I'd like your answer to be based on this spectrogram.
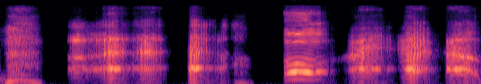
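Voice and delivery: high, strained gasping "ah, ah"; imitated choking gasps. The mother choked by her inner part, imitated gasping. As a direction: gasp as if being choked. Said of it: "tiba-tiba dia gini".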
